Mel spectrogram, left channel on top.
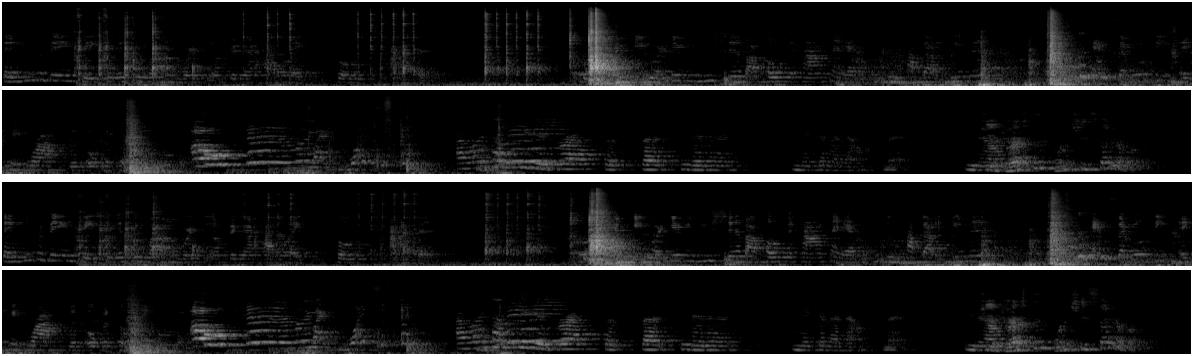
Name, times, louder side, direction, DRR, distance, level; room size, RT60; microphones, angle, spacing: voice 1, 0.0-3.0 3.3-4.3 5.8-9.9 10.5-13.9 14.9-16.2, right 2 dB, 75° right, 0 dB, 0.5 m, -53 dB
sound 1, 0.7-8.0 8.3-17.1, left 3 dB, 85° left, 0.5 m, -41 dB
voice 2, 5.6-6.5 10.6-10.8 13.8-14.8 16.6-17.5 21.7-23.2, right 2 dB, 50° right, -2 dB, 1.2 m, -44 dB
voice 3, 14.6-15.1 16.4-19.2 19.8-20.9 21.5-22.0, right 2 dB, 15° right, -3 dB, 0.3 m, -50 dB
6.5 x 2.3 x 2.3 m, 0.89 s
head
